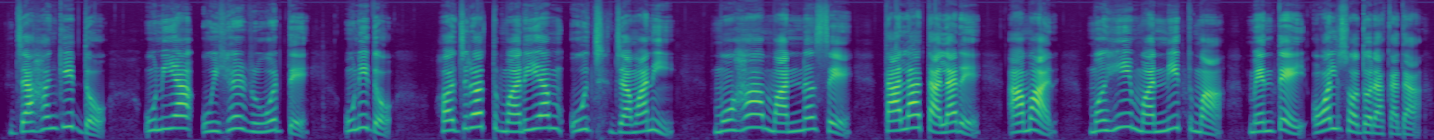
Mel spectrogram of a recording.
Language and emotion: Santali, neutral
